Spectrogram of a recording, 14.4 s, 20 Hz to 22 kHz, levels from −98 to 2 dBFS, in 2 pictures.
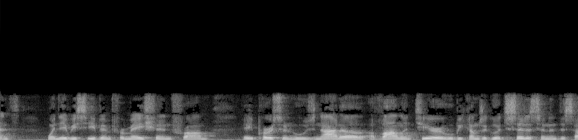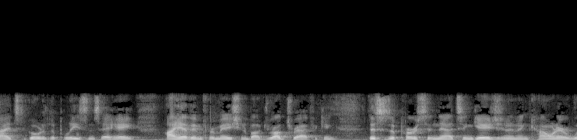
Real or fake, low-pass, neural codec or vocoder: real; 7.2 kHz; none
